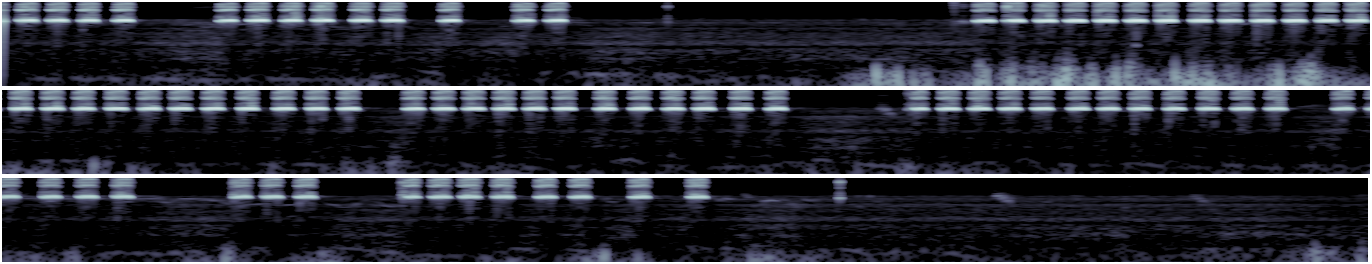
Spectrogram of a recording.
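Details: A field cricket (Gryllus campestris) gives sharp, bright chirps at about three per second in bursts with gaps, over twenty seconds; a brief low rustling noise midway and faint low background sounds.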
